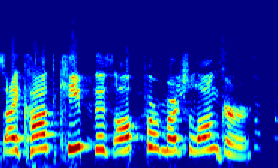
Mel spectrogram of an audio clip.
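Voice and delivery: loud shouting. Speaking in character during a fight at sea: shouting. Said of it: "is gonna shout".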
